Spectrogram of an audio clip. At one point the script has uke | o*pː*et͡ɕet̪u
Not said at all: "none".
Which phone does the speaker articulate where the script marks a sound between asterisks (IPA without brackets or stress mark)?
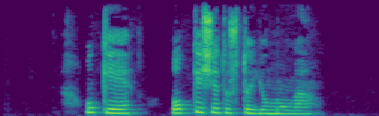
kː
